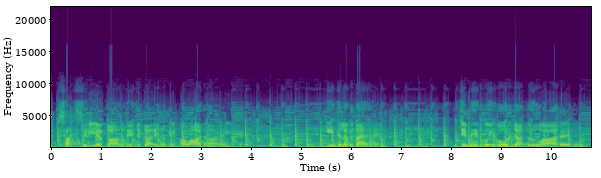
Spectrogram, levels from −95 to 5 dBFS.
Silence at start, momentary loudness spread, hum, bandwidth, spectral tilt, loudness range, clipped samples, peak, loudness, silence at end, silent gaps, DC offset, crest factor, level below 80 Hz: 0 s; 9 LU; none; 7.8 kHz; -6 dB/octave; 3 LU; under 0.1%; 0 dBFS; -14 LUFS; 0 s; none; 3%; 14 dB; -44 dBFS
